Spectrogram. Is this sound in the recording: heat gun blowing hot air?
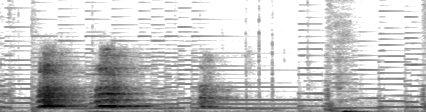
no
